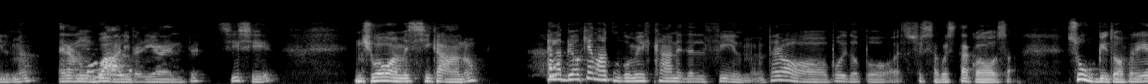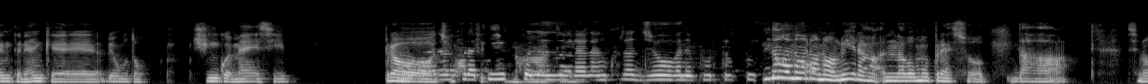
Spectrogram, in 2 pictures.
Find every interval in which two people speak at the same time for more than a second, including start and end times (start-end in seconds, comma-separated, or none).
15.4-17.4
